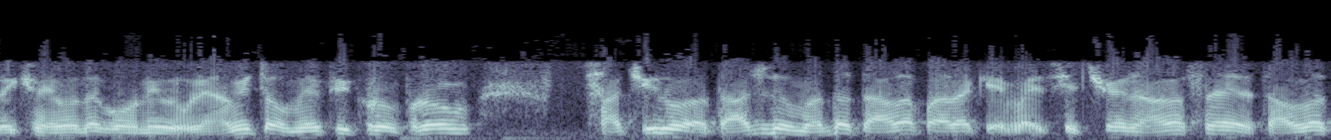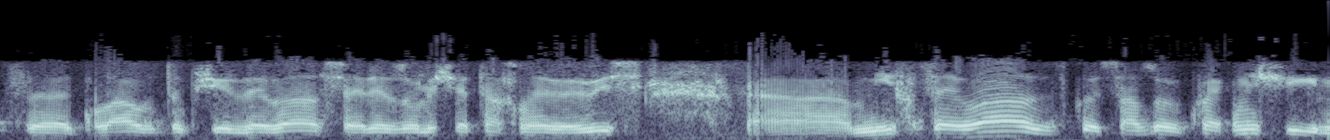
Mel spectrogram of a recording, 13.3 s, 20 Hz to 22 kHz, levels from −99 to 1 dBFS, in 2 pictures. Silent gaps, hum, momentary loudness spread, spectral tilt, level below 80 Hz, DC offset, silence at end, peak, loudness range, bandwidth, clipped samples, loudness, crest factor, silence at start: none; none; 4 LU; -7 dB/octave; -56 dBFS; under 0.1%; 0 s; -4 dBFS; 1 LU; 5.6 kHz; under 0.1%; -17 LUFS; 12 dB; 0 s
